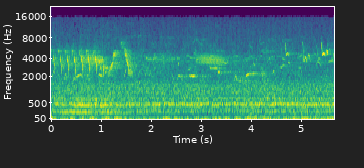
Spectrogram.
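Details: Low, continuous buzzing of honey bees beneath quick bird trills at the start and short high whistles scattered afterwards.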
